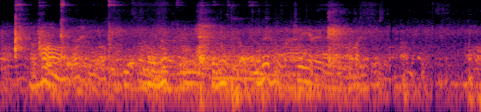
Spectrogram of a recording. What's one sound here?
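Men talk and call out in a large echoing hall.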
